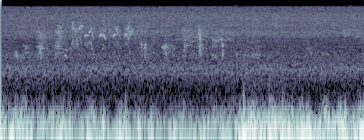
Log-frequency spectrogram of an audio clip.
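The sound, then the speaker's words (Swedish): Wind blows through trees in a park on an October morning in a steady, deep rumble with uneven gusts, swelling louder partway through. A few faint, high chirps sit above it, and no one speaks. “Vinden tar i lite grann.”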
